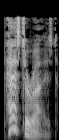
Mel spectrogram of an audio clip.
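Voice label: "pasteurized", British English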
